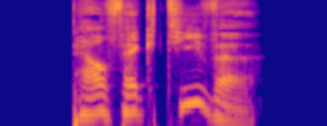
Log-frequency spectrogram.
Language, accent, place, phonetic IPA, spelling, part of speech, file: German, Germany, Berlin, [ˈpɛʁfɛktiːvə], perfektive, adjective, De-perfektive.ogg
- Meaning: inflection of perfektiv: 1. strong/mixed nominative/accusative feminine singular 2. strong nominative/accusative plural 3. weak nominative all-gender singular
